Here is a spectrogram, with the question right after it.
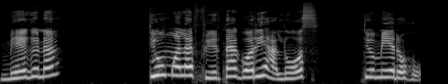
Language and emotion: Nepali, angry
